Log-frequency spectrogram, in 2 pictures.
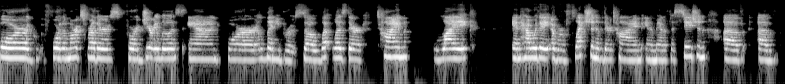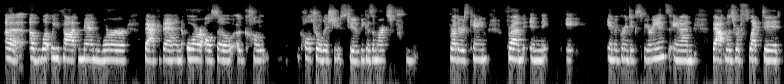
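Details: Stuttering, mostly repetitions and sometimes blocks, in an adult woman who stutters, speaking spontaneously.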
